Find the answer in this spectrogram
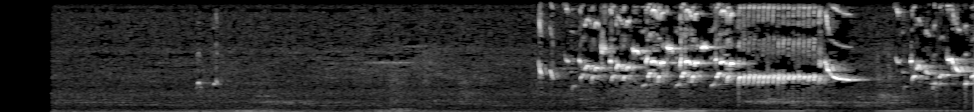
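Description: A goldfinch–canary mule sings a rapid, twittering song of bright trills and chirps.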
